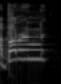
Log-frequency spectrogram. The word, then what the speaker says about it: bodhran: A boron is what type of instrument? – Oh, a boron. – Yeah. – Boron. – And it's spelt bodhran.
